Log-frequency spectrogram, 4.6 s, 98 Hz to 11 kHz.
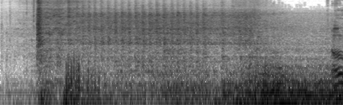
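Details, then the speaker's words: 1998 Chevrolet C3500 7.4L 454 V8: long uneven crank before catching into a rough rising idle; scanner shows very lean on start and still lean; about 18 PSI fuel pressure seen; fuel pressure regulator suspected, later replaced. "see that's very very lean as soon as it started it's still lean and it took forever to start"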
